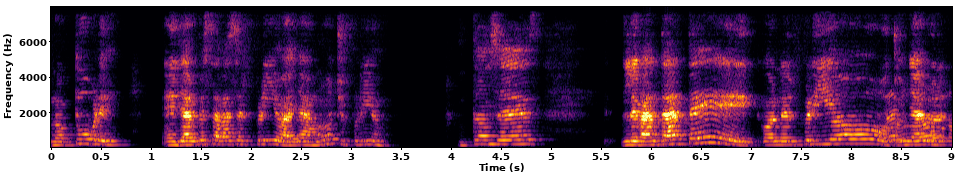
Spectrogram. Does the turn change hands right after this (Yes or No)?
Yes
